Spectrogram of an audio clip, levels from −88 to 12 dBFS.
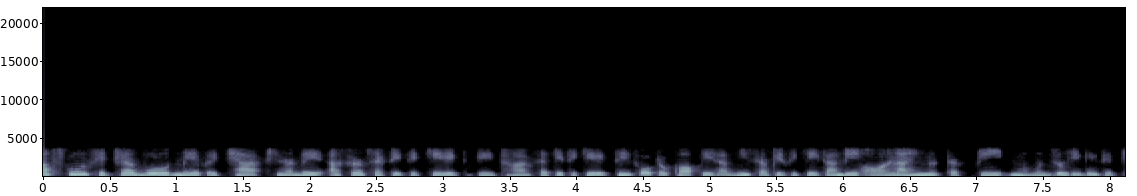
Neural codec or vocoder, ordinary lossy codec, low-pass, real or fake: codec, 16 kHz, 0.5 kbps, FreqCodec, larger model; none; 3.6 kHz; fake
